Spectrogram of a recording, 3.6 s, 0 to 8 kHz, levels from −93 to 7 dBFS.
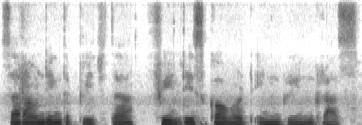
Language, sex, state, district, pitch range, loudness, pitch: English, female, Arunachal Pradesh, Lower Dibang Valley, 170-180 Hz, -18 LUFS, 175 Hz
